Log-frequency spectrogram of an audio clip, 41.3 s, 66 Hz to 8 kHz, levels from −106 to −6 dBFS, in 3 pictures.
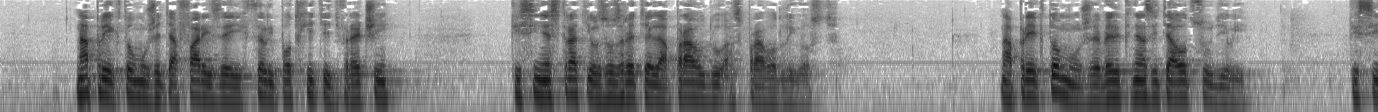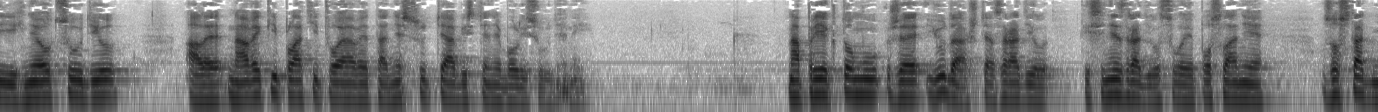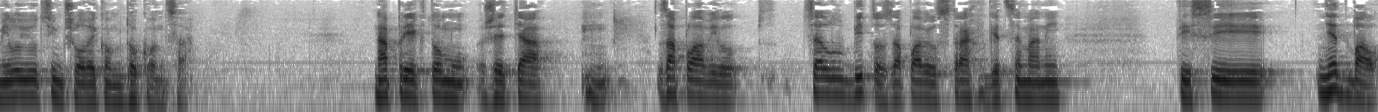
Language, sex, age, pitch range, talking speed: Slovak, male, 60-79, 110-130 Hz, 95 wpm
